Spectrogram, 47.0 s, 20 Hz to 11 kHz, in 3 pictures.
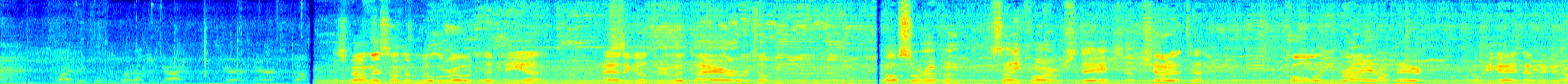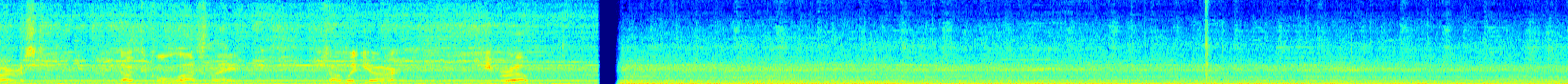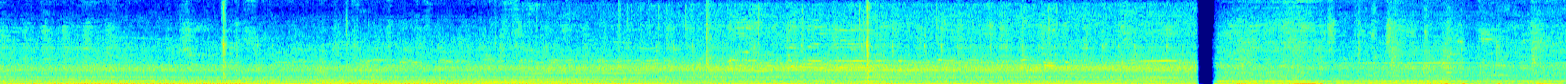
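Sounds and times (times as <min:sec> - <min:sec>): faint steady tones: 0:00.0 - 0:21.7
vehicle engine droning: 0:00.0 - 0:47.0.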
